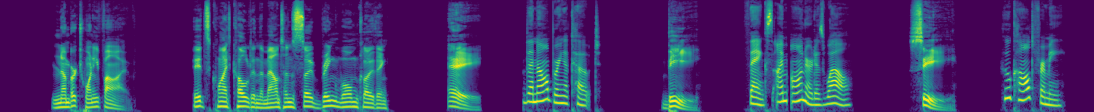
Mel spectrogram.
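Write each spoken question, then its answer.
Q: It's quite cold in the mountains, so bring warm clothing.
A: A: Then I'll bring a coat.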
